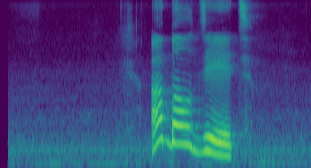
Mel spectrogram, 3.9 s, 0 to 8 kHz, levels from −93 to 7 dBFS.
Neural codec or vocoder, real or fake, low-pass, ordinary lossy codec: none; real; none; none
